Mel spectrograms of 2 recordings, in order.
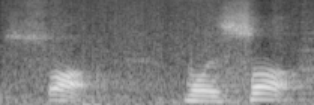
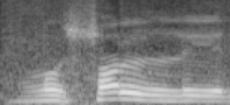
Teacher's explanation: Musallin itu hurufnya sod, ya. So, muso ya. Agak dimonyongin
